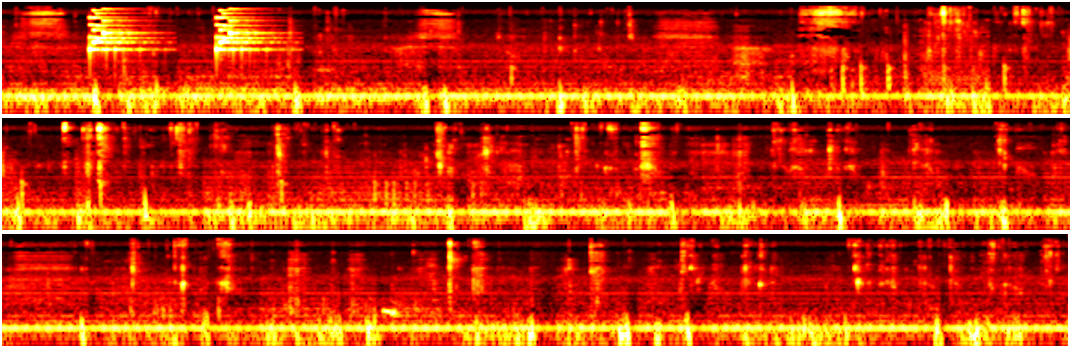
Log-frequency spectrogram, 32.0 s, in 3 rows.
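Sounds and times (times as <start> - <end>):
steady low hum: 0.0 - 32.0
biting and chewing food: 7.8 - 32.0.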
